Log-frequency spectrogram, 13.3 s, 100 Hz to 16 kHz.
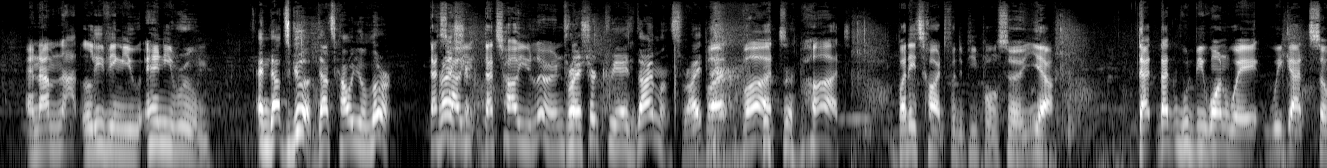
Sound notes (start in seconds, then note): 7.1 chuckles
